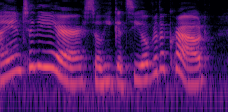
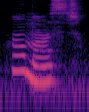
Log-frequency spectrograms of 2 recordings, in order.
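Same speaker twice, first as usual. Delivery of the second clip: sad; 3 semitones higher than usual. A narrator's reading. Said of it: "ghost sadly as he drifted away".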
